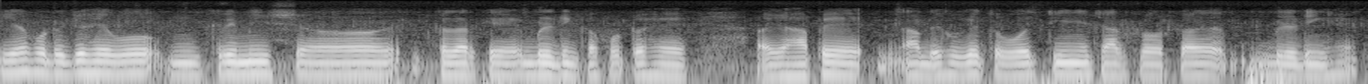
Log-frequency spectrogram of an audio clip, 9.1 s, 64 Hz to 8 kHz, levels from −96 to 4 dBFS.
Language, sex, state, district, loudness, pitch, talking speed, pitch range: Hindi, female, Chhattisgarh, Sukma, -14 LUFS, 105 Hz, 165 wpm, 100-110 Hz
